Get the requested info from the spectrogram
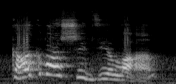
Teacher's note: Even if E makes the previous consonant soft, please don't forget that sh is always hard.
